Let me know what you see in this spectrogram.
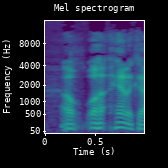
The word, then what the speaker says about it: Haneke: Haneke, I meant Abbas Kiarostomy.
